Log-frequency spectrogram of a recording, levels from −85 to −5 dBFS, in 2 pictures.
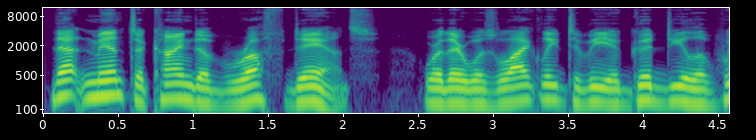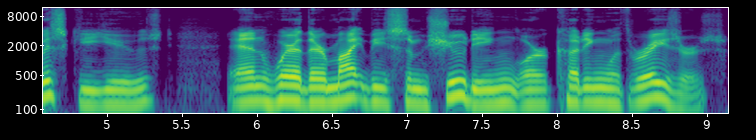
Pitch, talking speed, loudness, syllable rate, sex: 140 Hz, 195 wpm, -19 LUFS, 4.9 syllables/s, male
